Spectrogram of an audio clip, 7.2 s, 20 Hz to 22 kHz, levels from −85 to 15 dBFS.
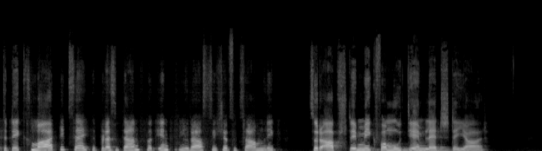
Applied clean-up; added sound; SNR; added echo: neural mask model DeepFilterNet 3.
